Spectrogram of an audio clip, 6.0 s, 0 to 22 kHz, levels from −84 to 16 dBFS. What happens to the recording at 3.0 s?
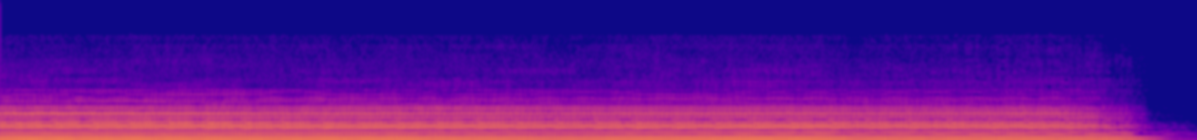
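Nothing goes wrong at 3.0 s; the music plays through that moment intact, with no dropout, click or distortion.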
